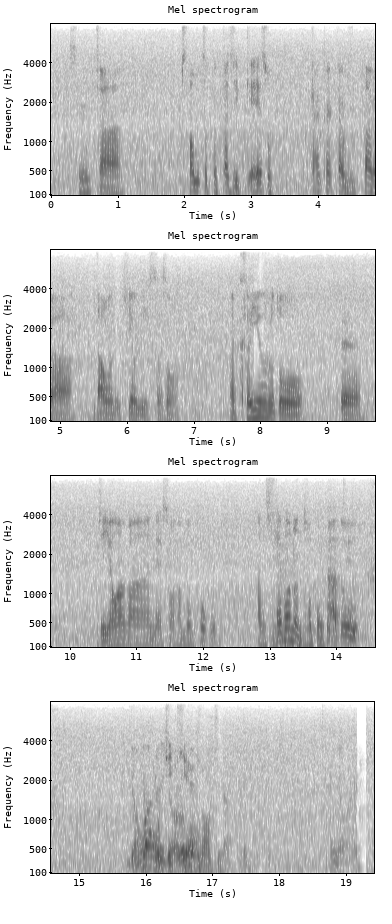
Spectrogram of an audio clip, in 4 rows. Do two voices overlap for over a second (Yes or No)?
Yes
